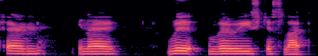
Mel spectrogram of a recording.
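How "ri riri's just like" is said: ordinary delivery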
